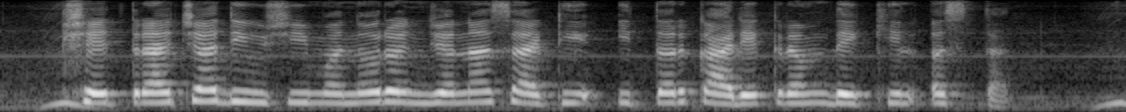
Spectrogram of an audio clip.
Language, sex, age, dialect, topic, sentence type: Marathi, female, 31-35, Standard Marathi, agriculture, statement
